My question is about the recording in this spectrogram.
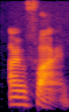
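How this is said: It is said in a calm, reassuring tone. The person really is okay.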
